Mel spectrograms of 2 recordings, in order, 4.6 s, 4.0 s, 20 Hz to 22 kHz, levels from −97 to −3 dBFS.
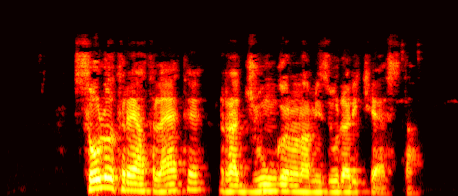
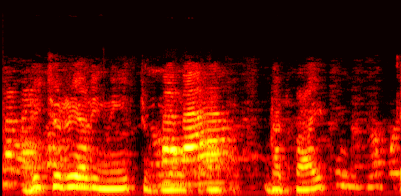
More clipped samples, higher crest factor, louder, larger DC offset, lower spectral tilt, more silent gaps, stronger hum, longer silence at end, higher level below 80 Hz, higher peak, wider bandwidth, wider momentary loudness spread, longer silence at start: neither; about the same, 18 dB vs 16 dB; first, -19 LUFS vs -26 LUFS; neither; second, -6.5 dB/octave vs -8.5 dB/octave; neither; neither; first, 0.45 s vs 0 s; first, -60 dBFS vs -66 dBFS; first, -2 dBFS vs -10 dBFS; first, 9.4 kHz vs 6.2 kHz; second, 15 LU vs 20 LU; first, 0.75 s vs 0.05 s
